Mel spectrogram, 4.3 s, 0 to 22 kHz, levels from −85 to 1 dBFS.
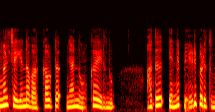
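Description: VoIP packet loss concealed by the speech codec: packets dropped at 1.65 to 1.75 s and 3.71 to 3.87 s, so the decoder extrapolated its last pitch and filter, stretching each gap into a fading buzzy tone or coloured noise.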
